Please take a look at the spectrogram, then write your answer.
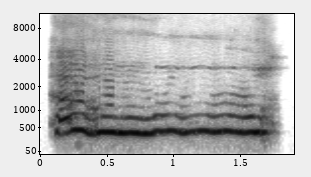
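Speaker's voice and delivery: high, loud wailing oh; howl. Acted. The wolves howl as the nest splashes, loud high wail. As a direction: let out a big dismayed howl. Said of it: "howled little Wolf and Smells".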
